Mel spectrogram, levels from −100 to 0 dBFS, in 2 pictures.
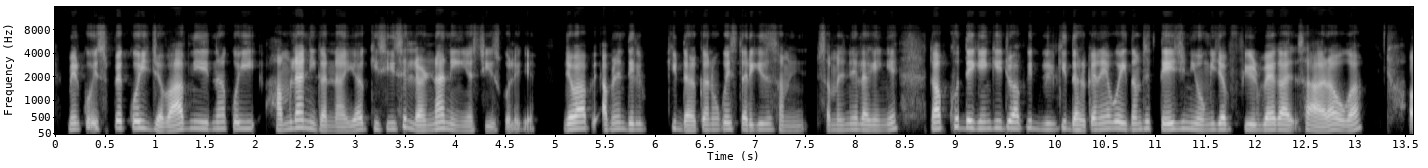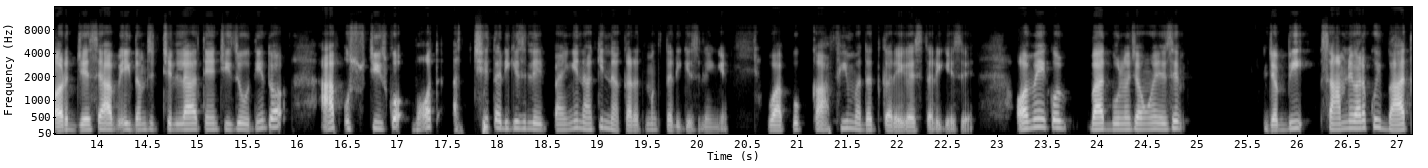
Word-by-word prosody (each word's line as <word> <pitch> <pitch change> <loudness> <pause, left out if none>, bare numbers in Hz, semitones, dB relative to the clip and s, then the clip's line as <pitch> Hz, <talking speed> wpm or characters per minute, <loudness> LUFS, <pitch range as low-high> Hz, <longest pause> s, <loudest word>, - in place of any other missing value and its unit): मेरे 170 +1 +2
को - - -3
इस - - -3
पे 205 - +6
कोई 195 -1 +2
जवाब 140 +8 +4
नहीं 185 -2 -2
देना, 180 +1 -6
कोई 185 0 -2 0.2
हमला 185 +8 +5
नहीं 190 -4 -5
करना 130 -4 -2
या 140 +7 -1
किसी 175 0 -7
से 205 +7 -4
लड़ना 155 +1 +2
नहीं 150 -7 -4
है - - -6
इस 130 - -13
चीज़ 115 -2 -8
को - - -6
लेके। - - -8 0.3
जब 170 +2 +6
आप 185 +1 +5
अपने 170 +2 0
दिल 165 -2 -4 0.3
की 190 - -4
धड़कन 150 +3 -1
को 175 - -2
इस 175 - -4
तरीक़े 160 0 0
से 160 - -8
सम 140 -5 -9 0.4
समझने 145 +3 -6
लगेंगे, 150 +2 -3 0.3
तो 180 - +7
आप 185 - +2
खुद 235 - -2
देखेंगे 190 -2 +3
की 200 0 -2
जो 190 - +5
आपकी 205 +3 -4
दिल 165 -2 -9
की 195 - -4
धड़कने 155 0 0
हैं, 180 - +1
वो 190 +1 0
एकदम 170 -2 0
से 190 - -5
तेज़ 170 +3 +5
नहीं 170 - -5
होंगी 155 +1 -5
जब 165 -1 +2
फ़ीडबैक 155 +1 +3
आ 150 -1 +6
सा - - +3
रहा 145 +6 +5
होगा। 145 +3 +1 0.5
और - - +10
जैसे 150 +1 +3
आप - - +6
एकदम 160 -1 0
से 165 - -10
चिल्लाते 165 +1 +2
हैं, 165 - 0
चीज़ें 165 +1 -4
होती 160 +4 -5
है 205 - -5
तो, 230 +1 +2 0.4
आप - - +7
उस - - -5
चीज़ - - +1
को 470 - +3
बहुत - - +1 0.2
अच्छे - - -3
तरीक़े 190 -2 -2
से 185 - -8
ले 170 -3 -2
पाएँगे 155 +7 -3
ना 165 -3 -3
कि 215 +6 -7
नकारात्मक 155 0 -5
तरीक़े 130 -4 -7
से - - -19
लेंगे, 110 -1 -9 0.4
वो 145 - +4
आपको 170 +4 0
काफ़ी 195 0 -1
मदद 155 -5 -5
करेगा - - 0
इस 120 - -4
तरीक़े - - -5
से - - -11 0.5
और 185 +2 +7
मैं 230 +1 +3
एक 220 - -1
और 210 -2 +2 0.3
बात 165 0 +8
बोलना 165 0 -2
चाहूँगा 165 0 -1
जैसे, 170 +4 -1 0.9
जब 145 0 +3
भी 190 +2 +3 0.2
सामने 180 +5 +4
वाला 195 +1 +5
कोई 225 -1 -3
बात 155 -2 +6
165 Hz, 235 wpm, -27 LUFS, 150-185 Hz, 0.9 s, और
